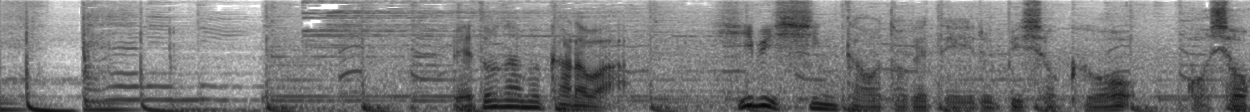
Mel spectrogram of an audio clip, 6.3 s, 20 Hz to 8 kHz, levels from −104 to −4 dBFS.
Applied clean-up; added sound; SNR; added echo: none; none; none; none.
